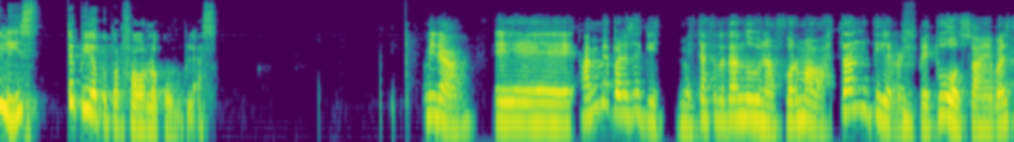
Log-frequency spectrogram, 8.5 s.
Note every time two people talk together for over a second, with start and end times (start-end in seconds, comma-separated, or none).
none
